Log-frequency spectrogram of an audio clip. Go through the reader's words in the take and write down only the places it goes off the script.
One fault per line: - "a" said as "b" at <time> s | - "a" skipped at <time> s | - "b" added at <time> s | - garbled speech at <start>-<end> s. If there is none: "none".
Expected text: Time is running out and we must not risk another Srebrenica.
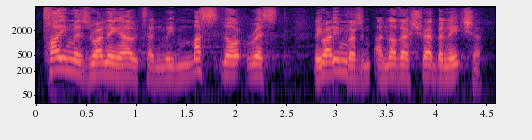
- garbled speech at 2.8-3.3 s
